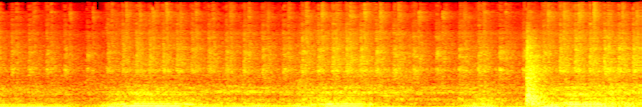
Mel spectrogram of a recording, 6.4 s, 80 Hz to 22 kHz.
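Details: 2015 Corvette Stingray C7 LT1 V8 before repair: rough idle with an uneven, rapid top-end tapping knock. A DOD lifter was suspected; a broken rocker arm was found.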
